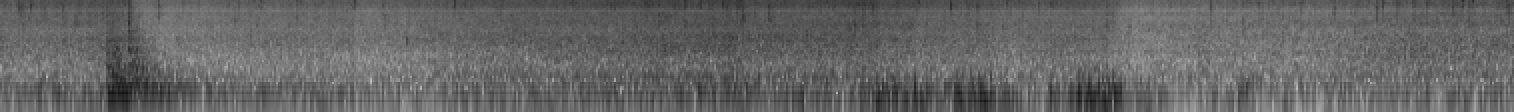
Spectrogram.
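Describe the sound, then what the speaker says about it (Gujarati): Heavy rain pours down steadily in a loud, constant hiss, with a couple of brief louder rumbles breaking through. "જોરદાર વરસાદ પડે"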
